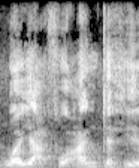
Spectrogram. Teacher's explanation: ويلاحظ في ويعفو ضم الفاء وسطا دون واو مدية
